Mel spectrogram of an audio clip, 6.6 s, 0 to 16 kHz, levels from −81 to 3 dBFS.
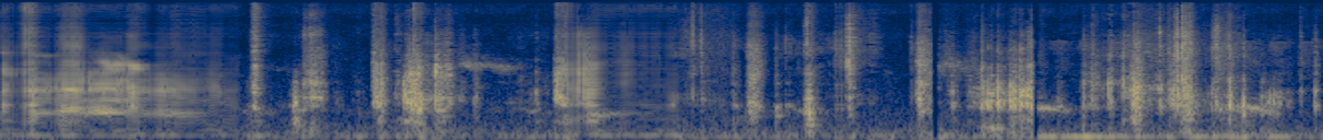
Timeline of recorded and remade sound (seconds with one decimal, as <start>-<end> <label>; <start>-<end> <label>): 0.0-1.2 remade; 1.2-2.8 recorded; 2.8-3.4 remade; 3.4-6.6 recorded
